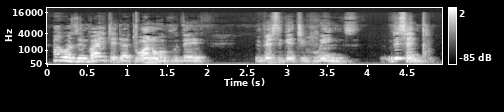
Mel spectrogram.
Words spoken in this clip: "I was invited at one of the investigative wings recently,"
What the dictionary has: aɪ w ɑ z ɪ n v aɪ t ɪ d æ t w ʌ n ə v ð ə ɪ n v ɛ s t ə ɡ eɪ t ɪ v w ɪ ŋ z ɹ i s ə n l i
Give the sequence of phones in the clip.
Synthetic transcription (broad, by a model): aɪ w ɑ z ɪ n v aɪ t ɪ d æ t w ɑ n ə v ð ə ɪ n v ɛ s t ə ɡ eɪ t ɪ v w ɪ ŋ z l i s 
